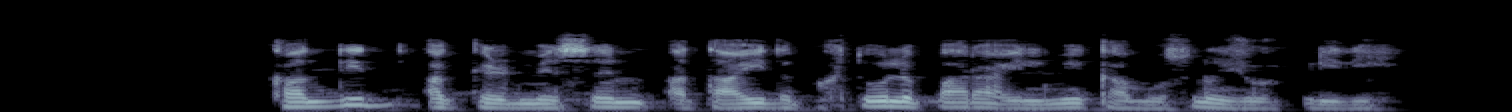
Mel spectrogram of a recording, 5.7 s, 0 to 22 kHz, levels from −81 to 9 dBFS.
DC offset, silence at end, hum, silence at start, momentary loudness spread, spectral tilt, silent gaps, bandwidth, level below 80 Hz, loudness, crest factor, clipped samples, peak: under 0.1%; 0.45 s; none; 1.05 s; 13 LU; -5 dB/octave; none; 7.4 kHz; -54 dBFS; -24 LUFS; 22 dB; under 0.1%; -6 dBFS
